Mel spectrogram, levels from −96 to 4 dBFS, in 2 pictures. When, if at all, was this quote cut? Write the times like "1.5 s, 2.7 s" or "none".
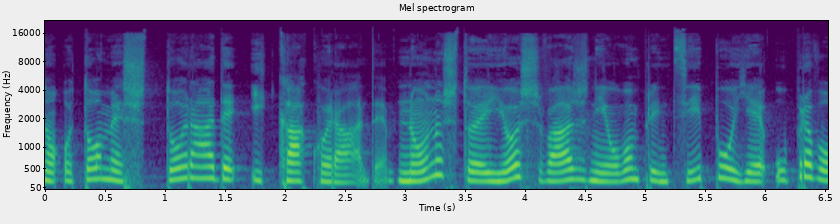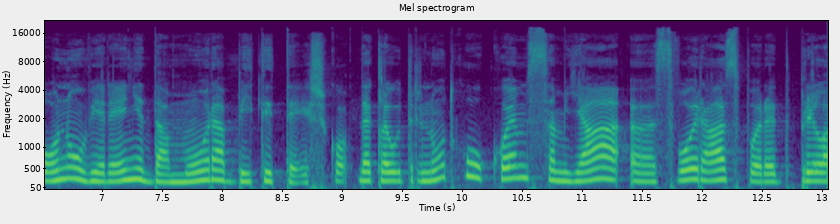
none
